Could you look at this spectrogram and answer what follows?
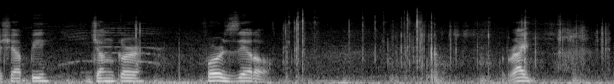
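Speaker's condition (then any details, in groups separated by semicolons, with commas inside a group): No condition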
